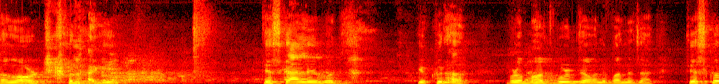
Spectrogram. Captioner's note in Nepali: हास्य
